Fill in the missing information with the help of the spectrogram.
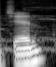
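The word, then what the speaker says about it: Djinn: Let's give him the Jin. Jin is the correct pronunciation, so I've heard.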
